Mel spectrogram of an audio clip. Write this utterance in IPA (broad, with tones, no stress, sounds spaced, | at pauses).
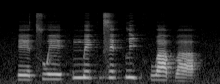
e˧ t͡s w e˦ | m e˦ k̚ d͡z e˦ t̚ l i˦ ʔ h w a˧ b a˨˩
